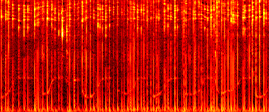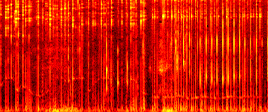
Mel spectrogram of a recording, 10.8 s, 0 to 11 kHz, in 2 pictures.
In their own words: 26:40 - fast tapping on mason jar with water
